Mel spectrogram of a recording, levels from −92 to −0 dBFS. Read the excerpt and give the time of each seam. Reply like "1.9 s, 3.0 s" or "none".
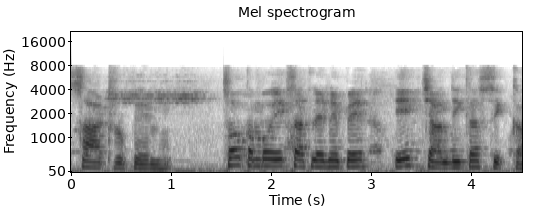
1.5 s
